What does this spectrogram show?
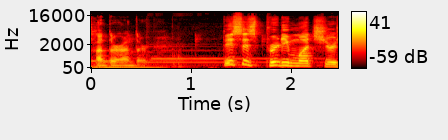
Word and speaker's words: Hunter x Hunter: I know it's pronounced Hunter Hunter.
